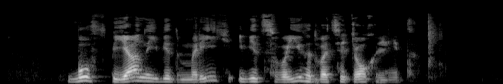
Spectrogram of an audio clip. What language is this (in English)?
Ukrainian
